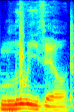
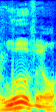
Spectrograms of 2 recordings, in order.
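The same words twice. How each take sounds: First: The name is said the non-local way. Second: The name is said the local Kentucky way. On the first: The speaker calls it wrong. "it's not Louisville. They all got mad at me for saying that" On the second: The speaker calls it right. "I learned how to say that in Kentucky"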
